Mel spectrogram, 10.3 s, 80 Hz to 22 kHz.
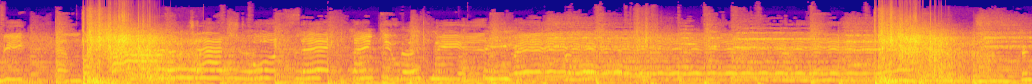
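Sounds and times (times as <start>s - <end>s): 
sustained music: 0.0s - 10.3s
gunshot sound effects: 0.8s - 1.9s, 8.7s - 10.0s
bigger, brighter blast: 0.8s - 2.0s, 8.7s - 10.0s.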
